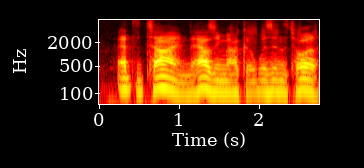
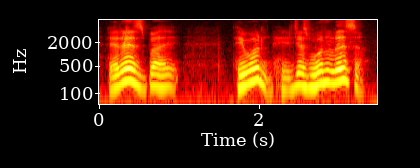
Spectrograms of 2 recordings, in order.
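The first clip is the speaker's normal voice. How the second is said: raised, higher voice, exasperated; angry outburst; 4 semitones higher, 4 dB louder than usual. Acted. Mike venting to his AI about his brother, angry. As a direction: let the frustration boil over.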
